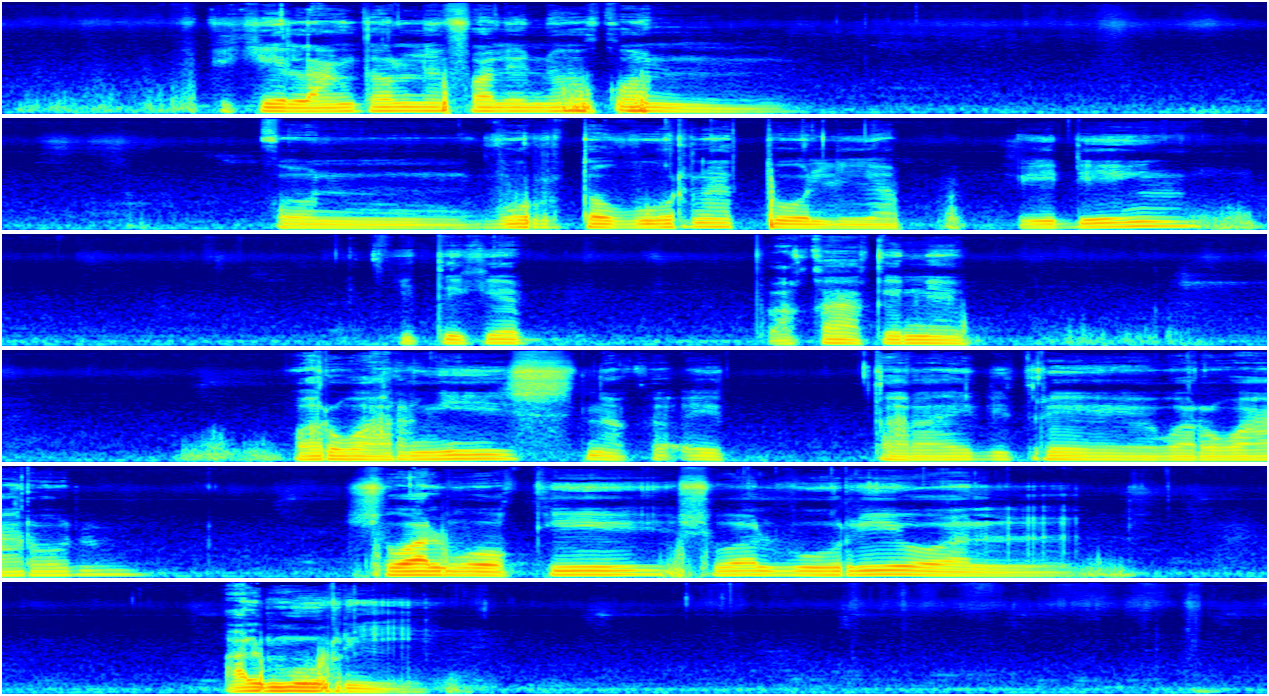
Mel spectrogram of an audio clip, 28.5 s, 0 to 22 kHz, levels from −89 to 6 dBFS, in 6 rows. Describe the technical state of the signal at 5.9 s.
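At 5.9 s the speech comes through intact, with no audible dropout, distortion, clipping or other technical fault at that point.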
